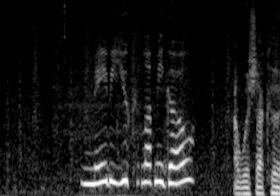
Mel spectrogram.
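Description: A young girl asks something in a pleading voice.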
